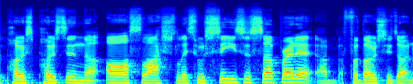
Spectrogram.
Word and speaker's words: Caesar: Firstly, the first consonant is pronounced with a K and not a S. Caesar.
